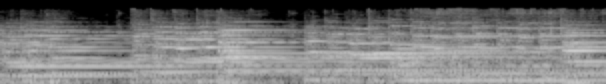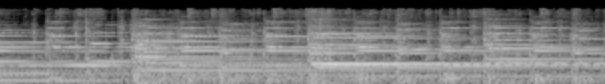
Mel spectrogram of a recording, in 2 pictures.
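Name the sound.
historic church bell ringing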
